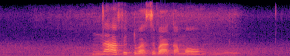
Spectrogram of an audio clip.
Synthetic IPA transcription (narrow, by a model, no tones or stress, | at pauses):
n̩naafɪtʼɪwasɪbakʼamo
